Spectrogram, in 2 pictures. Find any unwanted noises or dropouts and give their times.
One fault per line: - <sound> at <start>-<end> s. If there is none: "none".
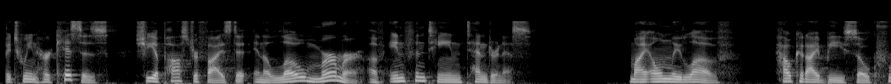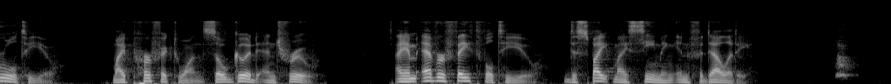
- bark at 17.3-17.5 s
